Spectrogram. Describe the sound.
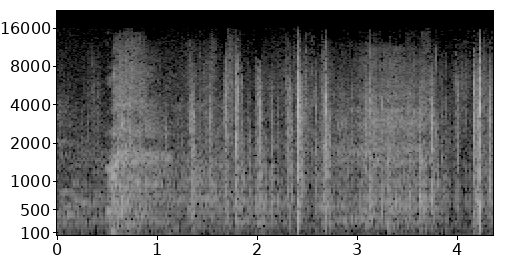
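Paper rustles and crinkles as sheets of paper are handed out along a church aisle, with a few sharp crackles standing out over a steady low background.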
